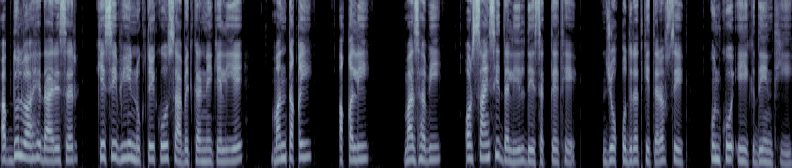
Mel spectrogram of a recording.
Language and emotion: Urdu, neutral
